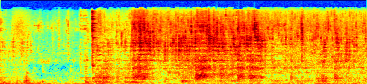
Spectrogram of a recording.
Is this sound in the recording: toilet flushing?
yes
